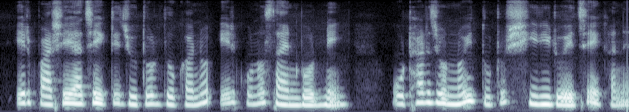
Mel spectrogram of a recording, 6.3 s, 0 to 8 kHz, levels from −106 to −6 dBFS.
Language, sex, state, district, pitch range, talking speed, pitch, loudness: Bengali, female, West Bengal, Cooch Behar, 200-250 Hz, 160 wpm, 220 Hz, -16 LUFS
